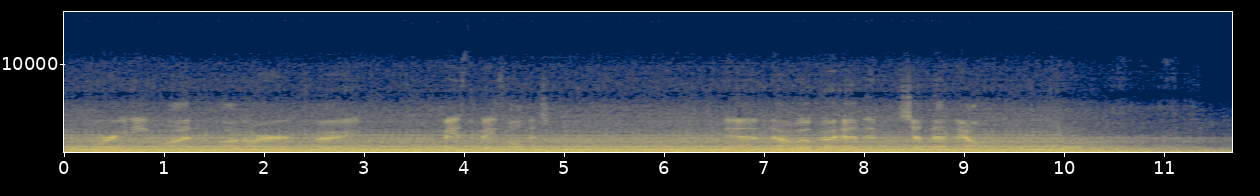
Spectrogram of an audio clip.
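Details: 45KVA Magnum/Generac generator with Marathon alternator and Isuzu diesel, 100-gallon frame tank, after repair, output trimmed from 486 to 480 V (277 line): steady constant drone and even hum at fixed speed, then winds down at shutdown; healthy.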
